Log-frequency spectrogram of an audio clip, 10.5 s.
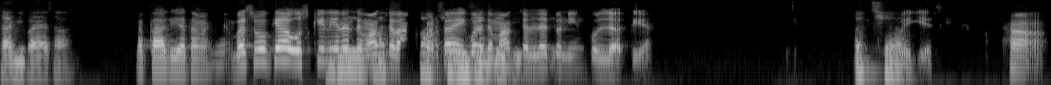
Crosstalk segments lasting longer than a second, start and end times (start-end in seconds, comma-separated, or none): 3.3-5.3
